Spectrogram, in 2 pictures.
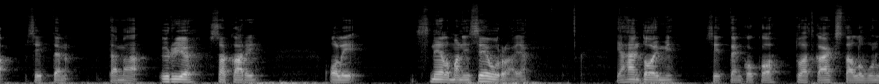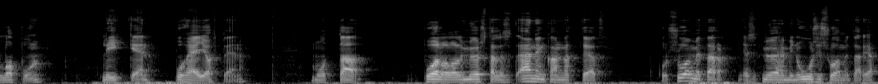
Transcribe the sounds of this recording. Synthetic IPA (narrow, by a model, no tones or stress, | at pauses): sit̪ːent̪æmæyrjøsɑkɑɾiʔoli | snelmɑninseurɑ̰ːjɑ̰ | jɑɦænt̪o̞imisit̪ːeŋkokot̪uhɑt̪kɑheksɑ̥t̪ɑːluʋunlopun | liːkːeːnpuhejːoht̪ɑ̰ɑ̰nɑ̰ | mut̪ːɑpuolelːɑolimyøst̪ælːæset̪æːneŋkɑnːɑt̪ːɑjɑt̪kunsuomet̪ɑrjɑ̰sit̪myøhemːinuːsisuomet̪ɑrjɑ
